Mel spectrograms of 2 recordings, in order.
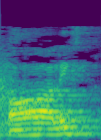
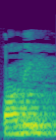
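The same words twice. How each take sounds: First: The first vowel is said long. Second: The first vowel is said short. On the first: It means divorced. "Kalau toknya dipanjangkan, taliq maknanya cerai" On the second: It means cheerful. "datang juga dalam bentuk taliq, lafaz taliq sama maknanya"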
